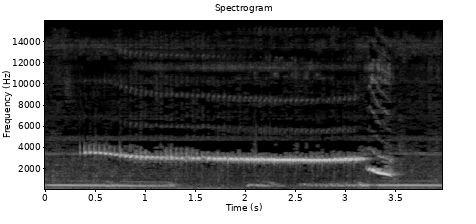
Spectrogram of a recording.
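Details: Common iora singing actively, kept as a lure for other birds: one long, high, clear whistle held steady and slowly falling slightly, ending in a quick downward slur, over a steady low hum.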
